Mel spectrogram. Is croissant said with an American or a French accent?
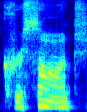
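American. It is said with an American English pronunciation. The speaker calls it wrong. "it's not pronounced croissant. You, every American is saying it wrong"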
